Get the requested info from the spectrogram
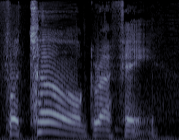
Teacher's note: primary stress is on the last syllable of the stem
